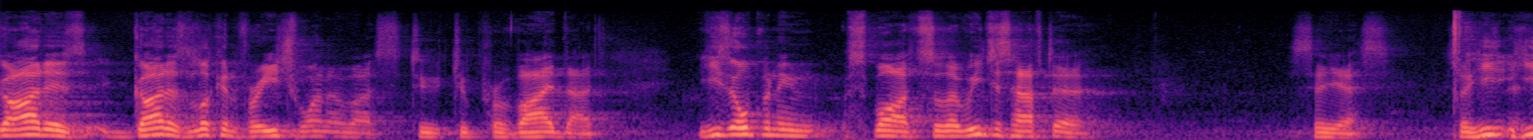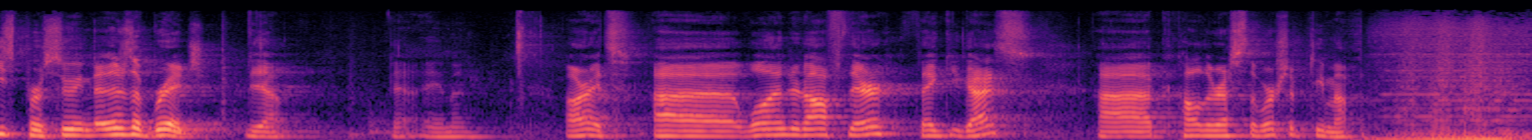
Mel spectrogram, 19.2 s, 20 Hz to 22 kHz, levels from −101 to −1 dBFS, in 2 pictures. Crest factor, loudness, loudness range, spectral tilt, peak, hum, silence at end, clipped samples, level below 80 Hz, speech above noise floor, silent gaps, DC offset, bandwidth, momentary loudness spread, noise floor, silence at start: 20 dB; -30 LUFS; 6 LU; -5.5 dB/octave; -10 dBFS; none; 0 s; under 0.1%; -50 dBFS; 35 dB; none; under 0.1%; 16 kHz; 15 LU; -65 dBFS; 0 s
